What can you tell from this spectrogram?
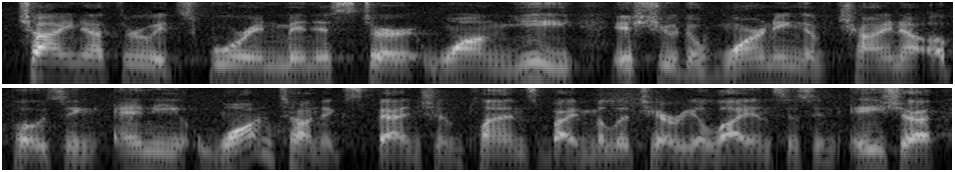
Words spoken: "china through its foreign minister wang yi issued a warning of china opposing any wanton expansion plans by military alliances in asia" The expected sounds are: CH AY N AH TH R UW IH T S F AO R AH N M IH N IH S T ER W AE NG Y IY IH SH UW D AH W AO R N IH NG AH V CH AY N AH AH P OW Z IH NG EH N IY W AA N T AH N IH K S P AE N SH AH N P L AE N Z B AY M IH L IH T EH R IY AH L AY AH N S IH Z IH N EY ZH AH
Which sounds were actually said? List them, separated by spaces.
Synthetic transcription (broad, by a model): CH AY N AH TH R UW IH T S F AO R AH N M IH N IH S T ER W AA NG Y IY IH SH UW D AH W AO R N IH NG AH V CH AY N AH AH P OW Z IH NG EH N IY W AA N T AH N IH K S P AE N SH AH N P L AE N Z B AY M IH L IH T EH R IY AH L AY AH N S IH Z IH N EY ZH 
